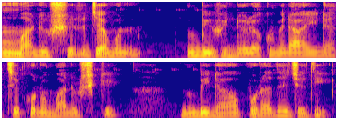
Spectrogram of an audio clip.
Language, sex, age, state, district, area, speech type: Bengali, female, 45-60, West Bengal, Dakshin Dinajpur, urban, spontaneous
